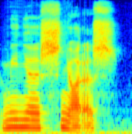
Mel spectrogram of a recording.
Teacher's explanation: Quando dizemos minhas senhoras, podemos pronunciar só o som sh.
